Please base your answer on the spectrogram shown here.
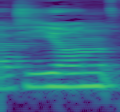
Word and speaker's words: Dune: jak to się czyta pisze się Dune czyta się chyba diun i ja kiedyś oglądałam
